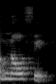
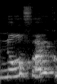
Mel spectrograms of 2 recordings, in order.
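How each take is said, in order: First: "Norfolk" with short, weak second syllable; reduced second syllable. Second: "Norfolk" with second syllable like "folk"; full second syllable. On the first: Host asks local guest about the name, clipped "fick" ending in "Norfolk". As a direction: say "Norfolk" as NOR-fick, no long o. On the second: Host asks local guest about the name, full "folk" in "Norfolk". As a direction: say "Norfolk" as NOR-foke, full long o. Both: Shown as a demonstration. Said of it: "Is it Norfolk or Norfolk?".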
